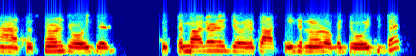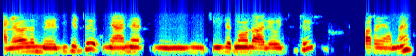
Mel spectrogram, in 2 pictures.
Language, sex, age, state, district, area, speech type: Malayalam, female, 45-60, Kerala, Pathanamthitta, rural, conversation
